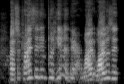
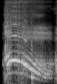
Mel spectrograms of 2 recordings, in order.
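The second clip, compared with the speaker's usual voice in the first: loud, high sudden oh; surprised; 10 semitones higher, 9 dB louder than usual. Real, not acted. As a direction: burst out in surprise. Suddenly learns of cameo.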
